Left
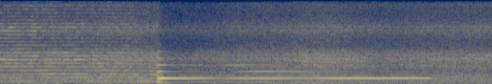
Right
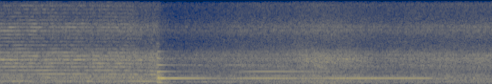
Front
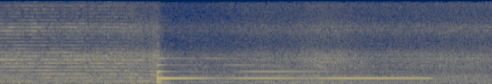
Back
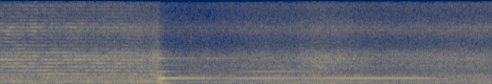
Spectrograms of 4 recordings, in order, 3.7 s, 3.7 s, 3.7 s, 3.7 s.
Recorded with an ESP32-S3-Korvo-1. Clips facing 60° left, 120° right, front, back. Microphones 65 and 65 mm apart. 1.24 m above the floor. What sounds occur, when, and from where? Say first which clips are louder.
1.2 s a piano: left 9 dB, front 5 dB; 5° right, 2.5 m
